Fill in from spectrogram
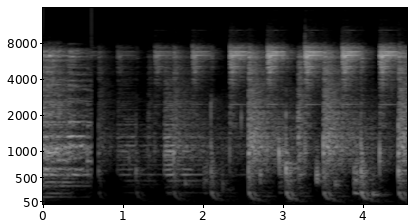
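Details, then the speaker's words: Subwoofer speaker after home repair that re-centered a magnet that had been rubbing and jammed the cone, sound test: music plays cleanly with punchy beats and clear highs, no scraping buzz on low notes; subwoofer healthy. "දැන් අපි බලමු මේකේ sound test එකක් කරලා කොහොමද කියලා."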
